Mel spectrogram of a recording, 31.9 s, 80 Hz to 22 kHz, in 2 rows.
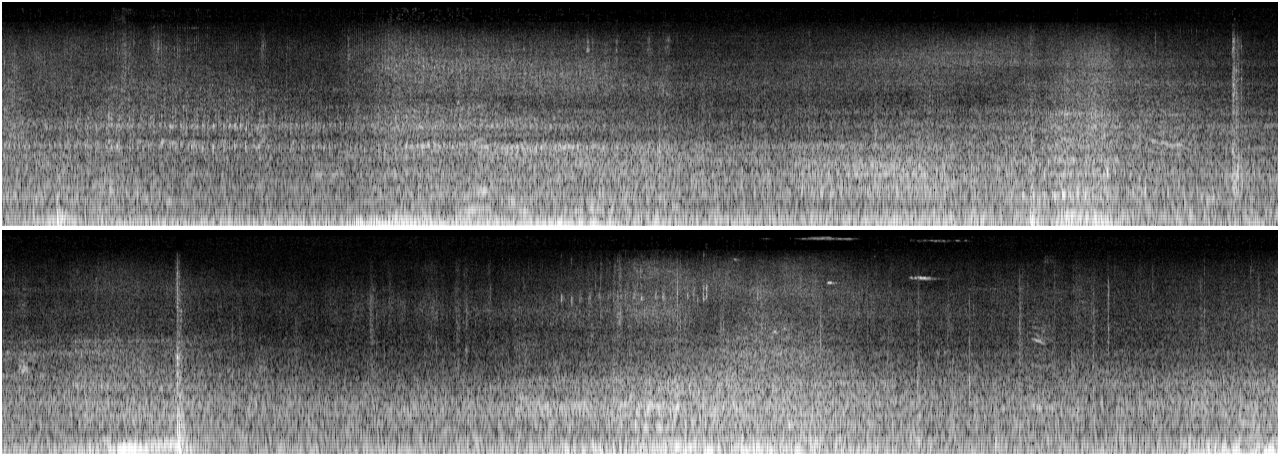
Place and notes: Berlin: Vermessungspunkt Maybachufer / Bürknerstraße - Klangvermessung Kreuzkölln ::: 06.12.2011 ::: 16:00
Berlin, Germany, 6 December 2011, 16:00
